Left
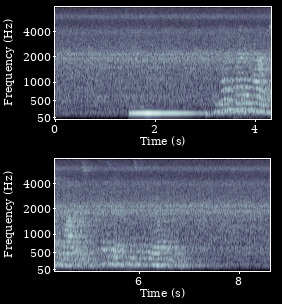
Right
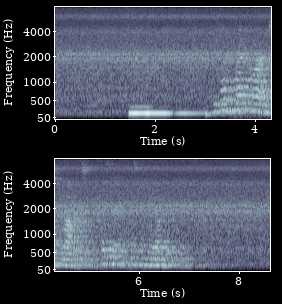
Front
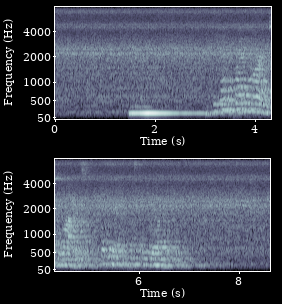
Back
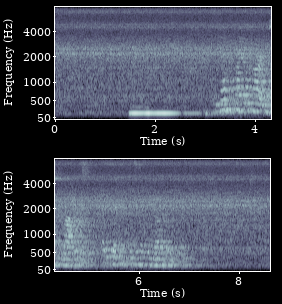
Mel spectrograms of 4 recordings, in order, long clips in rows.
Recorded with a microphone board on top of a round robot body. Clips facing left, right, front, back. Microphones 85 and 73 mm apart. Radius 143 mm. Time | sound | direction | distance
1.5 | a phone buzzing | 95° right | 1.0 m
3.1 | a woman speaking | 15° right | 7 m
